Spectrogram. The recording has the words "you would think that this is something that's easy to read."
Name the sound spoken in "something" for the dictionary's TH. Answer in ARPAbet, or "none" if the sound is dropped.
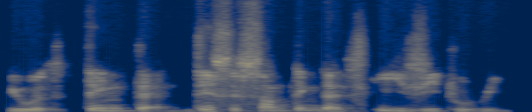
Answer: T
